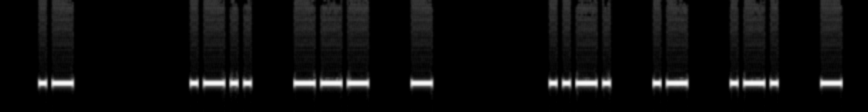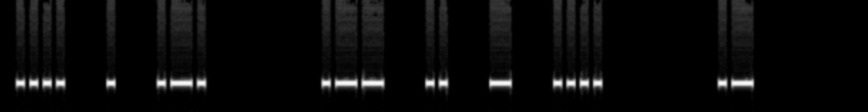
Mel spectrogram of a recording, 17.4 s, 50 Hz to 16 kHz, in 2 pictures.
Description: Morse code, heard as a keyed tone, about 18 wpm, spaced as for 12 wpm, 1000 Hz. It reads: A LOT FARTHER WITH A
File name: qotdfiles / 12wpm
